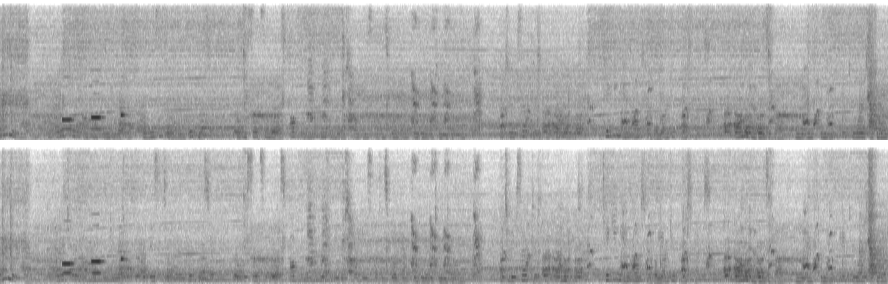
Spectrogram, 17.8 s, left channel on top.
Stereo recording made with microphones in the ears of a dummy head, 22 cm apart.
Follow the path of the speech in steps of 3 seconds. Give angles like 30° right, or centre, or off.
60° right, 60° right, 60° right, 50° right, 30° right, 10° left.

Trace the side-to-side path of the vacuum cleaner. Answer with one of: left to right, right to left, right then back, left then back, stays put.
stays put.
